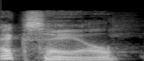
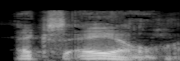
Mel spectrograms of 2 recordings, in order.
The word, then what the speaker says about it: Exaile: and it's it's it's spelled E X A I L E. Um, so it's not exhale like breathing out, but it's exhale.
